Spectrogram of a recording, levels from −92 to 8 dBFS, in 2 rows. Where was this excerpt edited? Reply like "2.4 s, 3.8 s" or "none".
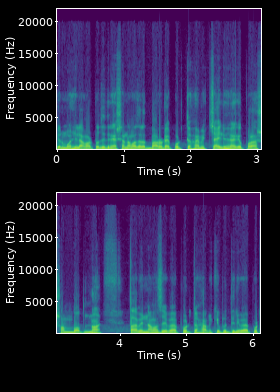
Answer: none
